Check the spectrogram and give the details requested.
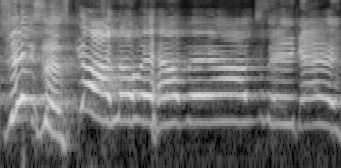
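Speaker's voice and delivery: mock panicked cry, very high, very loud, drawn-out. Retelling the Bible story of Peter sinking, acting out Peter's panicked cry. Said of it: "if it's really like this".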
